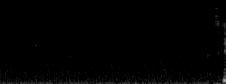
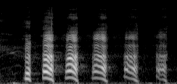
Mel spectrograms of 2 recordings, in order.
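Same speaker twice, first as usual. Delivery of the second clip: loud laugh; 9 semitones higher, 12 dB louder than usual. Real, not acted. Laughs at five G joke.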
